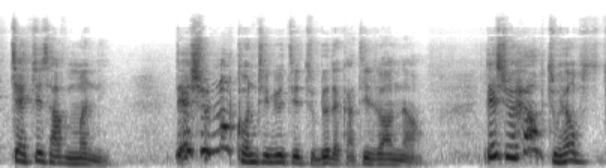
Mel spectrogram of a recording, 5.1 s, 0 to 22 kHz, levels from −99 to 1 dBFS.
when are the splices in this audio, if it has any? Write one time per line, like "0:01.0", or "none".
none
